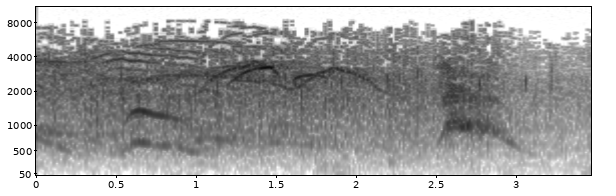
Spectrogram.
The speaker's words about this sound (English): Which brings us down to the time when we welcome our guest. So what do you say we bring him on with a great big Grand Ole Opry round of applause?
